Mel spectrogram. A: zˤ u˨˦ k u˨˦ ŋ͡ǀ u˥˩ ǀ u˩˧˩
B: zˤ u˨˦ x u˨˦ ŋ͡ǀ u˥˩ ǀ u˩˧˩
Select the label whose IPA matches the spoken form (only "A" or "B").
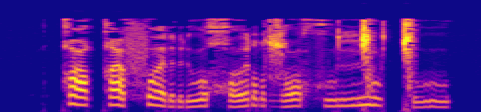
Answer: B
